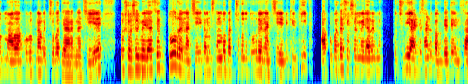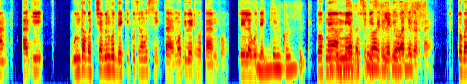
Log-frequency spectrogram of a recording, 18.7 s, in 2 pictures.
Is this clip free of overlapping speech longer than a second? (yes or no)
no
